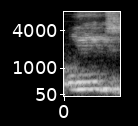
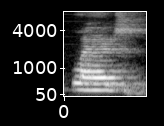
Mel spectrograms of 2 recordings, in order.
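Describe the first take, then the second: First: The vowel is long, rhyming with 'need'. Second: The vowel is short, rhyming with 'bed'. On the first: It means to guide. "lead, the verb, where you guide" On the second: It means the metal. "led, the noun for the metal"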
